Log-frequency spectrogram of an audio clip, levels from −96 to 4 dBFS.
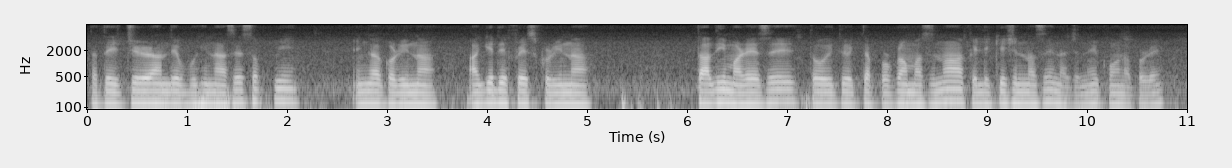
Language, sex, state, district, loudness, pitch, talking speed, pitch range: Nagamese, male, Nagaland, Dimapur, -19 LUFS, 115 Hz, 145 wpm, 110-120 Hz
